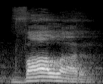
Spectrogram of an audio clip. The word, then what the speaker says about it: Valar: Toda vez que alguém pronuncia uma palavra élfica como oxítona, morre um elfo da floresta, gente. Não façam isso, tá? Por favor. Ainur, Valar, Haradrim.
